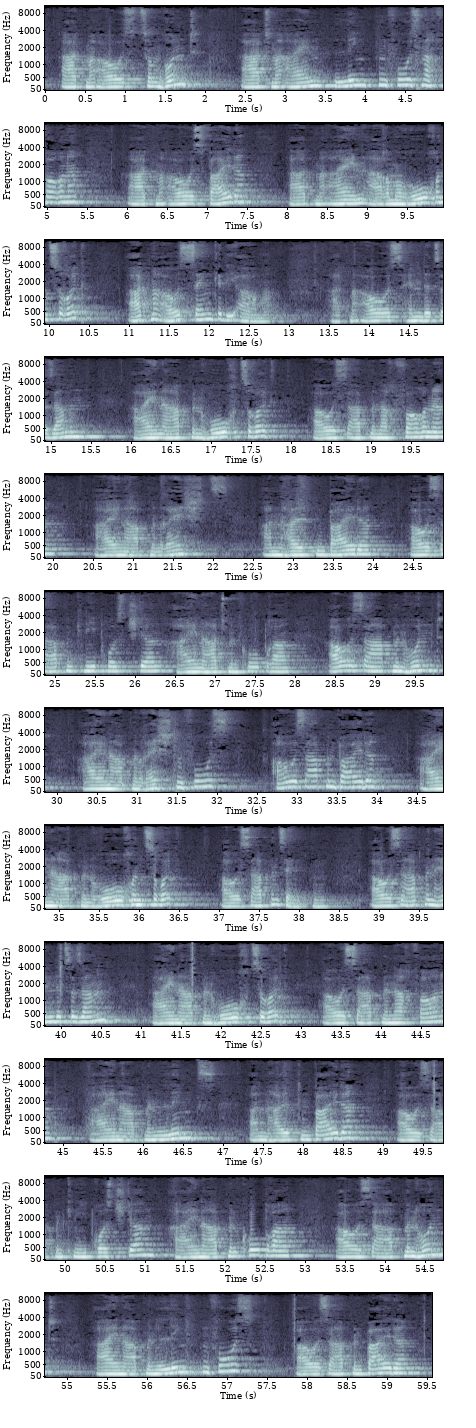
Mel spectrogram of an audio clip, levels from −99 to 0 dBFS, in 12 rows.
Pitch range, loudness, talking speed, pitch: 145-195 Hz, -17 LUFS, 85 wpm, 170 Hz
